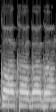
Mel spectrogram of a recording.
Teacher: क वर्ग का उच्चारण स्थान कंठ होता है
